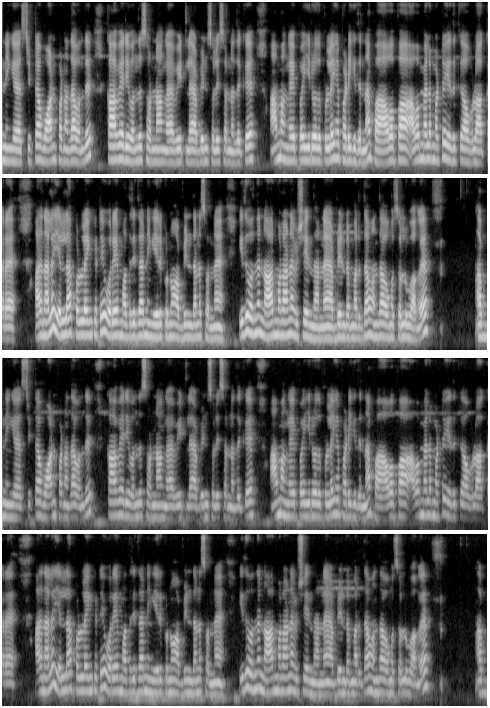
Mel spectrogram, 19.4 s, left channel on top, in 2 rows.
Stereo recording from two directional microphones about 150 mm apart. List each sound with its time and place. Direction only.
0.0 s speech: 25° left (ahead or behind)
